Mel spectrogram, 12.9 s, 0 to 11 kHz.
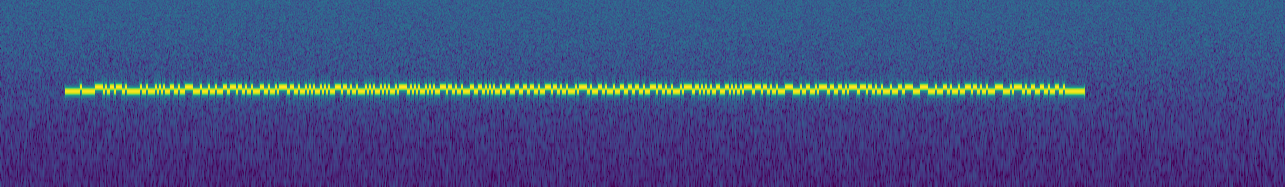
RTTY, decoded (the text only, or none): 60917 03066 66366 86280 37180 34243 92383 79971 93200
